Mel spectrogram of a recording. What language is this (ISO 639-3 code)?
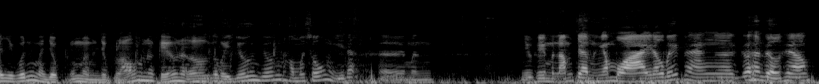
vie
